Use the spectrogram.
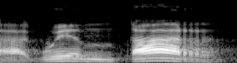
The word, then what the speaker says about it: aguentar: Agora, se eu coloco aguentar, já não é mais dígrafo. Gueto é dígrafo. Aguentar não, porque o U é pronunciado.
